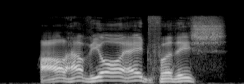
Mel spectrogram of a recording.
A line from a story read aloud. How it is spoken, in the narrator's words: roared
